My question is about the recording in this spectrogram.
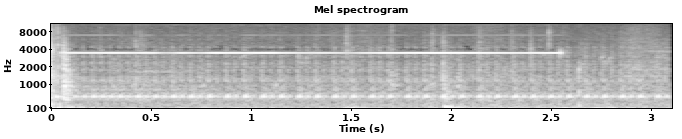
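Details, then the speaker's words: Excavator with intermittent click-no-start, key at first click: steady high warning beep over soft electric fuel pump priming hum; normal. "you can hear the beeping. You can hear the uh the fuel pump and everything running."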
